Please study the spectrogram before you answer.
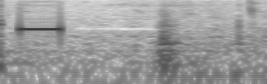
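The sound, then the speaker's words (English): An answering machine beep sounds before a caller records a message: one short, steady electronic tone lasting about a fifth of a second, followed by faint low line noise and a few soft clicks. “Please leave your name, telephone number, and a brief message after the beep”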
